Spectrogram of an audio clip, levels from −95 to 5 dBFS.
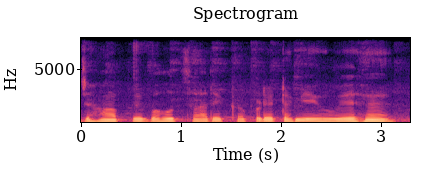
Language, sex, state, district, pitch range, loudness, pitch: Hindi, male, Jharkhand, Ranchi, 115-120 Hz, -15 LUFS, 115 Hz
